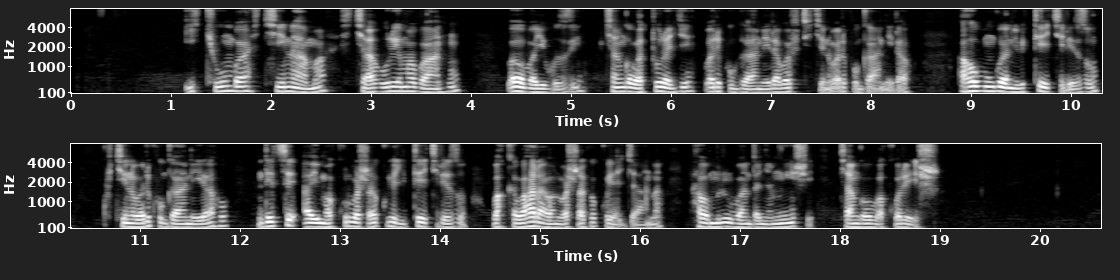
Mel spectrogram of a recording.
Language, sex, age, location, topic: Kinyarwanda, male, 18-24, Huye, government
